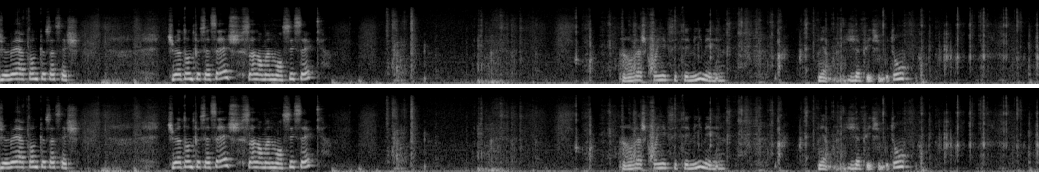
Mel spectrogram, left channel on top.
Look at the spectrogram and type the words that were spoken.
vais attendre que ça sèche. Je vais attendre que ça sèche, ça normalement c'est sec. Alors là je croyais que c'était mis, mais... Merde, j'appuie sur le bouton.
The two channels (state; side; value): normal; both; correlation -0.08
